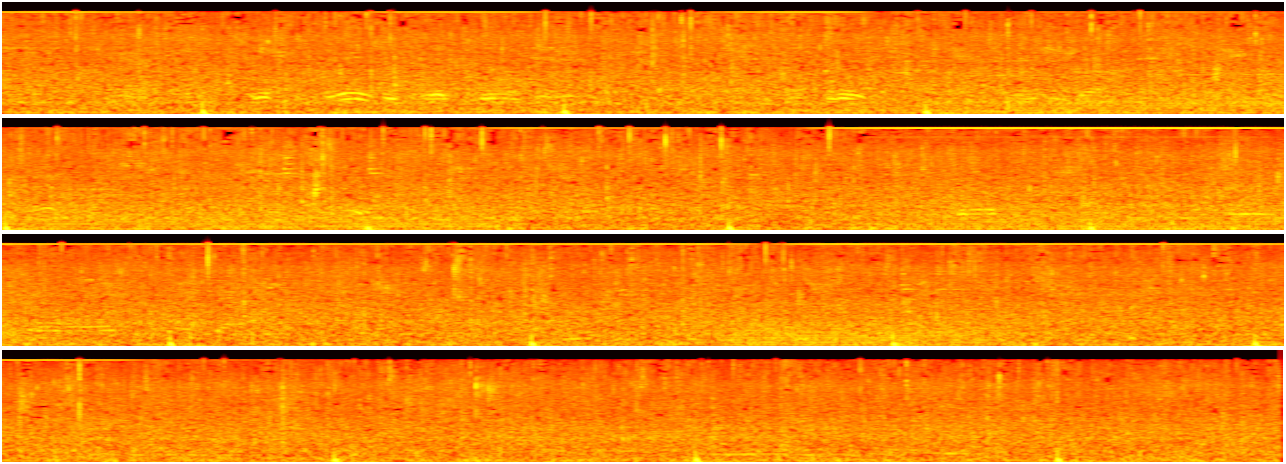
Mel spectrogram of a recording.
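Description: Soft, muffled music plays from a record player.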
